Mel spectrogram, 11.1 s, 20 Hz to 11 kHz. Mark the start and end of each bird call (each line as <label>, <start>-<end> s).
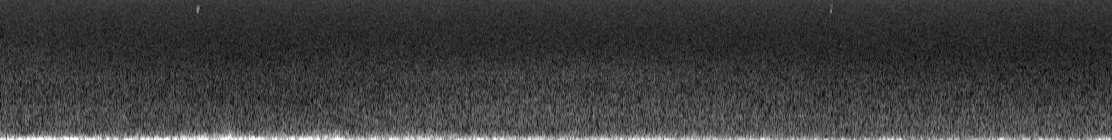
White-crowned Sparrow (Zonotrichia leucophrys), 1.8-2.1 s
White-crowned Sparrow (Zonotrichia leucophrys), 8.2-8.3 s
